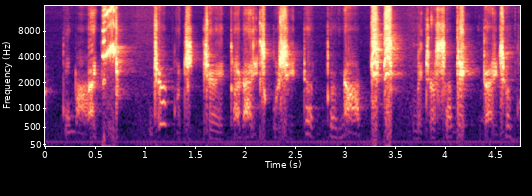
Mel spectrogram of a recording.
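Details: Budgerigar talking to itself in a gossipy auntie-like manner: a dense run of short, raspy, speech-like syllables mixed with thin high chirps, continuous and irregular, with a faint constant hum beneath.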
